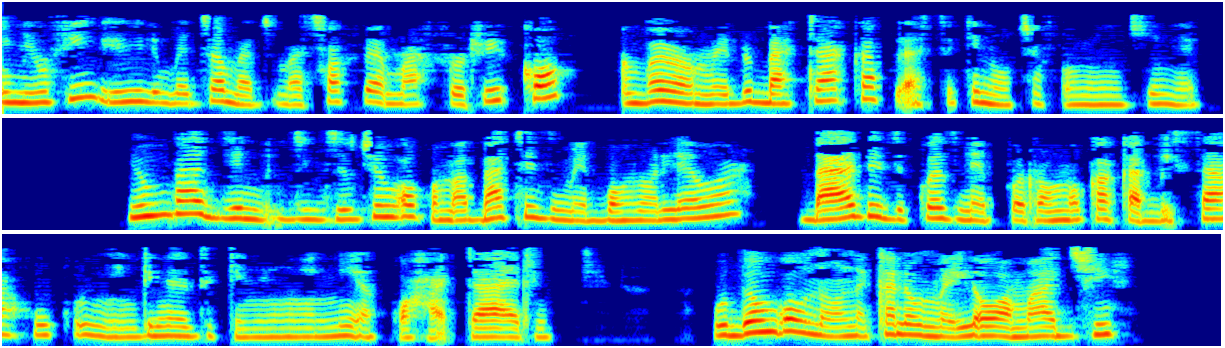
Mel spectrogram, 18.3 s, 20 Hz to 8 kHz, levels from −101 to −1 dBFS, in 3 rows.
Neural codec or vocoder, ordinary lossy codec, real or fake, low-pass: codec, 16 kHz, 1 kbps, FunCodec, trained on LibriTTS, 50 frames a second; MP3, 24 kbps; fake; 7.2 kHz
